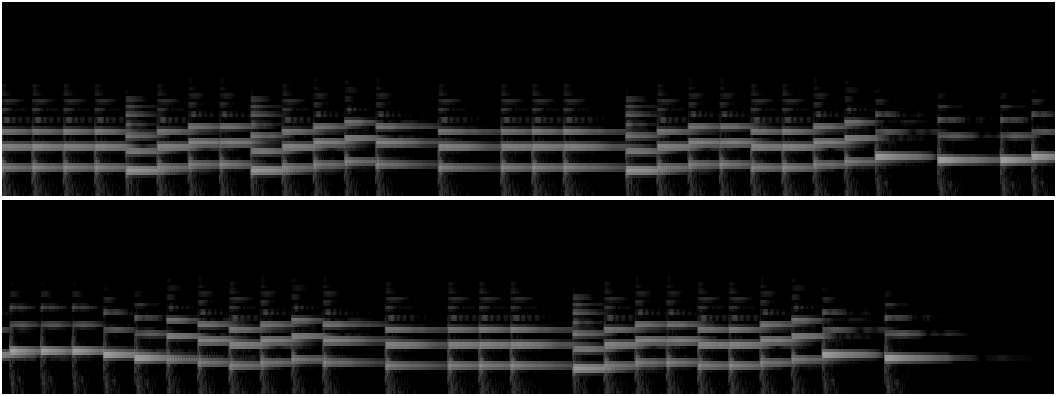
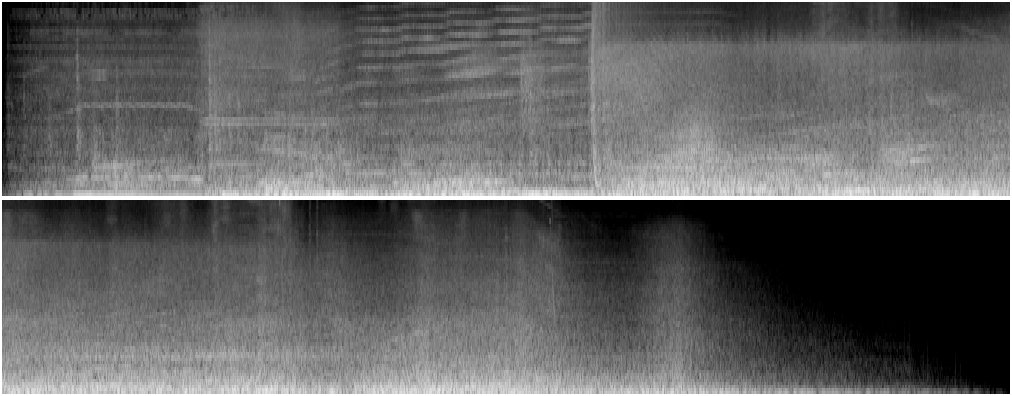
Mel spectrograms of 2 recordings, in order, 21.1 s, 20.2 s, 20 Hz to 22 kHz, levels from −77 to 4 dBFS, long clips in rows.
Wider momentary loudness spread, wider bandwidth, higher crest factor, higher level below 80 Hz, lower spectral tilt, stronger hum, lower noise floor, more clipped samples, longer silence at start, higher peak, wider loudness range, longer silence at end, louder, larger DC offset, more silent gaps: second, 6 LU vs 10 LU; second, 6.2 kHz vs over 20 kHz; about the same, 14 dB vs 14 dB; second, -74 dBFS vs -18 dBFS; about the same, -4.5 dB/octave vs -5 dB/octave; neither; first, -77 dBFS vs -58 dBFS; neither; second, 0 s vs 0.15 s; second, -24 dBFS vs 0 dBFS; second, 3 LU vs 8 LU; second, 0.95 s vs 1.2 s; second, -37 LUFS vs -15 LUFS; neither; neither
